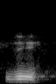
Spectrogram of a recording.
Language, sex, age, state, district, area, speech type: Urdu, male, 18-30, Uttar Pradesh, Saharanpur, urban, conversation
